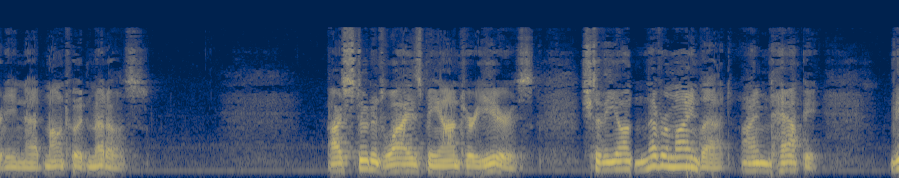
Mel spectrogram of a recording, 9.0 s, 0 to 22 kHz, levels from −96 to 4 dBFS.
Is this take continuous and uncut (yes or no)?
no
